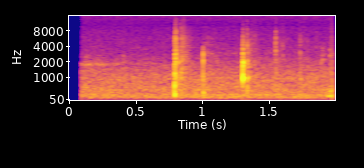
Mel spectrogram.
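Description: Four sharp clicks in under a second, the first and third loudest, over a faint steady background hiss.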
